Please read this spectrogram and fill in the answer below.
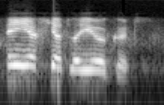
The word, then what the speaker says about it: Eyjafjallajökull: That's Eyjafjallajökull. – Yeah, well, you see, when you say it like that, it's fairly straightforward, isn't it? – It sounds quite melodic, in fact. – Eyjafjallajökull.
